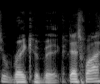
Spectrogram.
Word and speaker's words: Reykjavik: has a penis Museum I think it's a Reykjavik that's why I said Reykjavik has a penis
